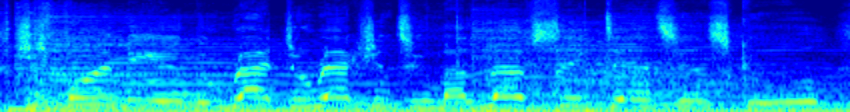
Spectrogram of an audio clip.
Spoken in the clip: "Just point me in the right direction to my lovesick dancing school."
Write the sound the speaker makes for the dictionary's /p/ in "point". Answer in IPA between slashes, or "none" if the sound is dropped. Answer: /b/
